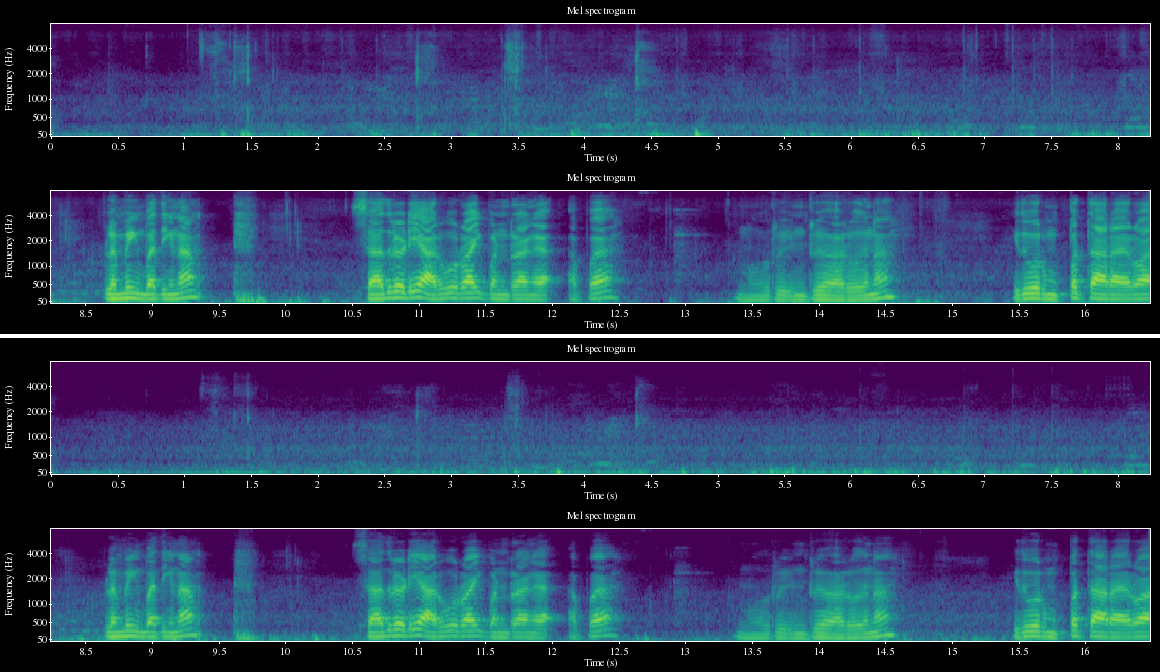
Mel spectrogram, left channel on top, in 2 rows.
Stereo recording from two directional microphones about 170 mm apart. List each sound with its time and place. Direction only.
8.6 s speech: 20° left (ahead or behind)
